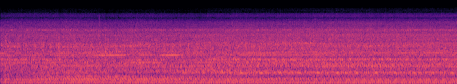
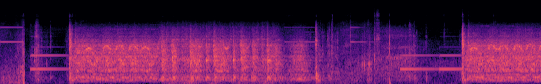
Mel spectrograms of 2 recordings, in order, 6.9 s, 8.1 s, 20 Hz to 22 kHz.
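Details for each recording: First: Old Ford F-150 just started after 45 tries at about minus 25 to minus 40, with the block heater plugged in: steady, rough-edged idle with a constant low rumble, no knock or stumble; normal cold idle. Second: Old Ford F-150 at about minus 25 after sitting 4–5 days, with jump pack and block heater plugged in: two short cranking bursts with a pause, then the engine catches at about seven seconds and keeps running; hard cold start.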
